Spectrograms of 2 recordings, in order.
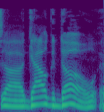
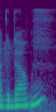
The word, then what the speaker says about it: Gal Gadot: And the story about the actress, Gal Gadot, if that's how, is that how you say her name? – Yes, very good, yeah. – Gal Gadot.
